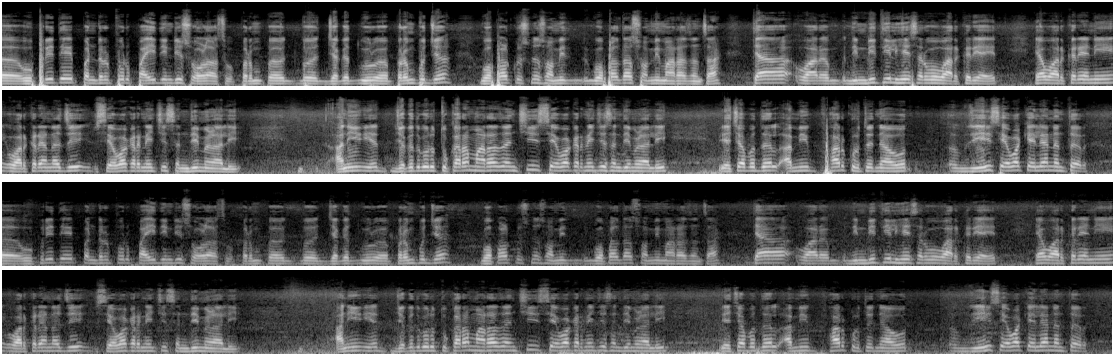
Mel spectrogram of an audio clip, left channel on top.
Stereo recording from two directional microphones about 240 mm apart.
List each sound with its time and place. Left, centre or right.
0.0 s a man's voice: left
